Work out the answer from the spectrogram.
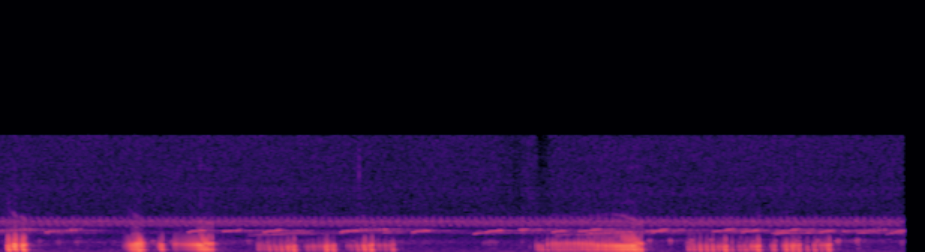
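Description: Frogs croaking: several rattling calls in bursts of a fraction of a second to about a second, one after another, the longest about halfway through, over a steady high-pitched background hum with short rising chirps.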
